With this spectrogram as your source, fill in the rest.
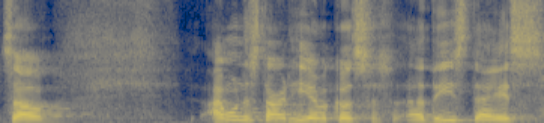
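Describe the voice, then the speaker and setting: A man's intonation is lively as he speaks at a moderate pace. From Germany. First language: German. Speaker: futurist keynote speaker and author. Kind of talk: keynote speech. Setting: stage with audience at corporate event.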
